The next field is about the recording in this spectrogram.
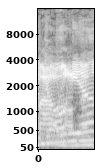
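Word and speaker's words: Bugonia: I'm not even sure how you pronounce this first one, Well, but I'm out on Begonia, it. I believe is how it is pronounced.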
